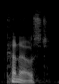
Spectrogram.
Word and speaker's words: Knost: I've been always pronouncing it Nost. It's Knost. Kind of like canals.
